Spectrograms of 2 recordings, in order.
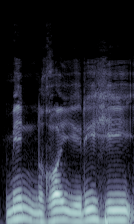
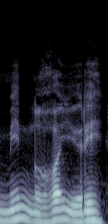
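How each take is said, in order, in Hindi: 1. आख़िरी शब्द एक छोटे अंतिम स्वर के साथ ख़त्म होता है। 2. आख़िरी शब्द अपने अंतिम स्वर के बिना ख़त्म होता है।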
